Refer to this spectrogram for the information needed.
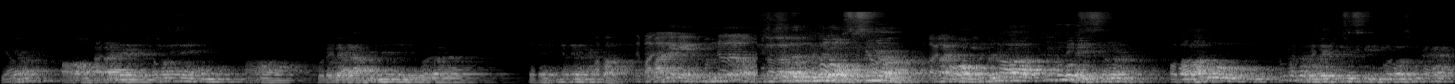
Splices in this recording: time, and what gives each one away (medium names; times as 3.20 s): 7.57 s: sound stops dead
